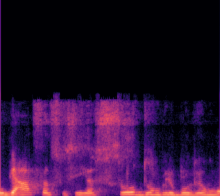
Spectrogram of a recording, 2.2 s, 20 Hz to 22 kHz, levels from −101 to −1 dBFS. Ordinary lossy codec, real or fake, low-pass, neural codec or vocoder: Opus, 32 kbps; fake; 10.8 kHz; codec, 24 kHz, 3 kbps, HILCodec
